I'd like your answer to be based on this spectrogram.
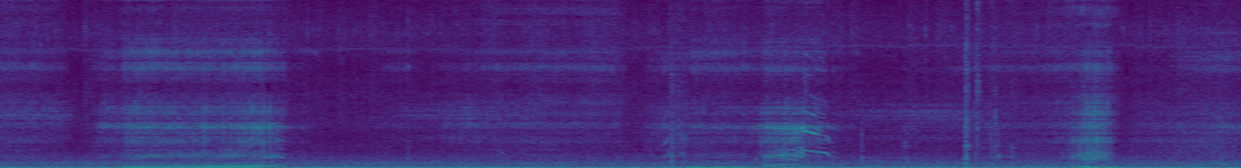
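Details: Snoring: repeated honking, nasal snores with squeaky whistling on the breaths, about every three to four seconds, over steady room hum.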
